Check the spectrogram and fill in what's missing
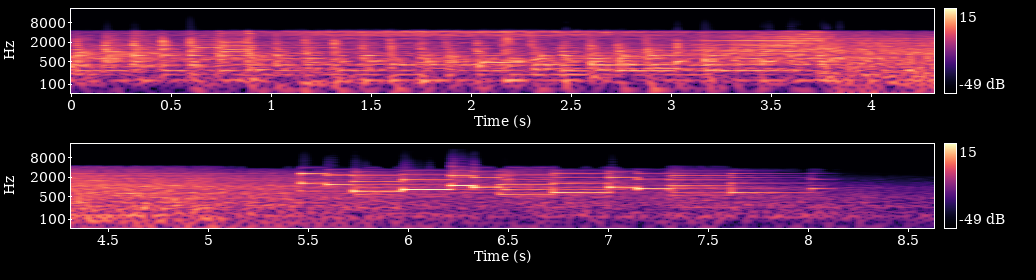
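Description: A phone's electronic ringtone plays over steady background noise, with a bright melodic tone pattern near the end as a call to Nadir goes through.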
